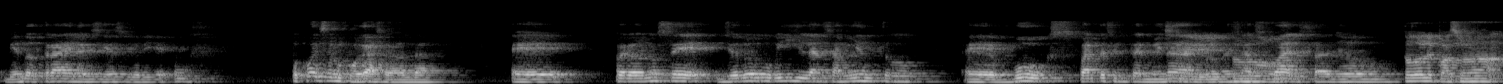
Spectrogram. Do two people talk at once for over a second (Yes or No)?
Yes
